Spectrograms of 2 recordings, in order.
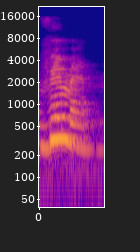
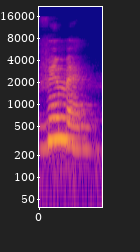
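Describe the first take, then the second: Both takes have the same delivery.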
